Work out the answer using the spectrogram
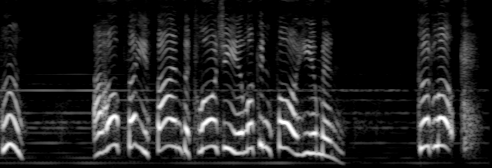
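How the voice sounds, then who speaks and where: A woman's voice: extremely high pitch, normal speed, faint music behind. A woman playing an embittered, distrustful alien bird fleet commander in a sci-fi audio drama, blunt and threatening. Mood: subdued. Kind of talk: audio drama character acting.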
